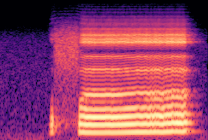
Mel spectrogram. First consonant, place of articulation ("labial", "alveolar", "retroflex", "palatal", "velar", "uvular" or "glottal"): labial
